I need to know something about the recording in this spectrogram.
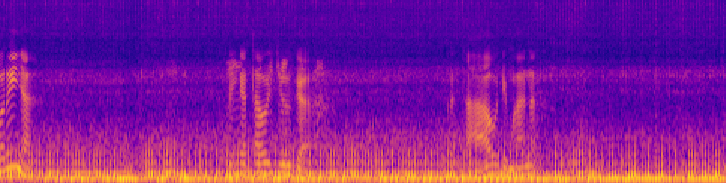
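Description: A motorcycle engine hums steadily up close as the bike rolls along.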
